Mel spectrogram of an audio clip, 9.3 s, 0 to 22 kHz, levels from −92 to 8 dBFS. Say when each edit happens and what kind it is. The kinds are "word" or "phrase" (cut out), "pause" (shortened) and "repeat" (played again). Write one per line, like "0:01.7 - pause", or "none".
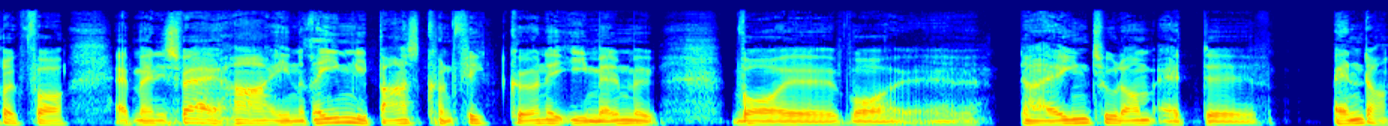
none

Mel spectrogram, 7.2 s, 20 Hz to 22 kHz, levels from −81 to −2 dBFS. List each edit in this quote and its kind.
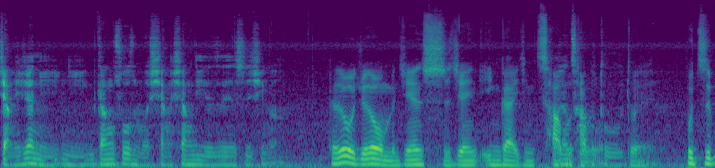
0:03.2 - pause

